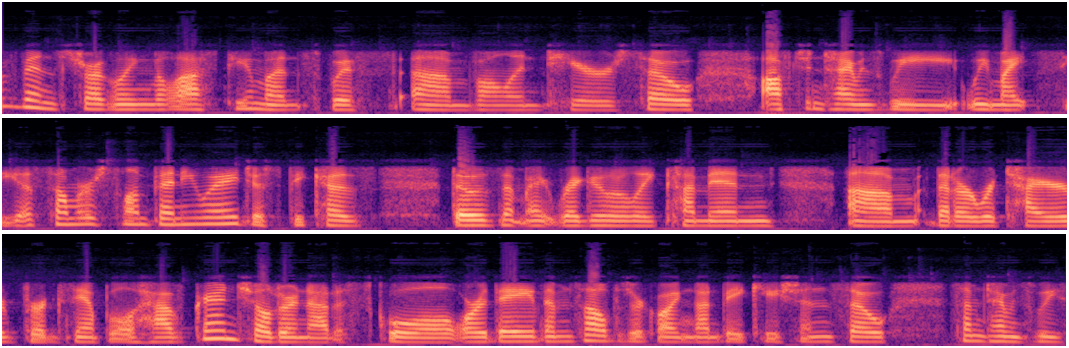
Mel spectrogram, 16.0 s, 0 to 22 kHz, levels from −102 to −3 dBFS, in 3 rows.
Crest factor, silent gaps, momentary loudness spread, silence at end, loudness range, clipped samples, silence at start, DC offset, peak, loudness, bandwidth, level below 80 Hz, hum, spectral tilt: 18 dB; none; 8 LU; 0 s; 3 LU; under 0.1%; 0 s; under 0.1%; -6 dBFS; -22 LUFS; 10 kHz; -60 dBFS; none; -6 dB/octave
